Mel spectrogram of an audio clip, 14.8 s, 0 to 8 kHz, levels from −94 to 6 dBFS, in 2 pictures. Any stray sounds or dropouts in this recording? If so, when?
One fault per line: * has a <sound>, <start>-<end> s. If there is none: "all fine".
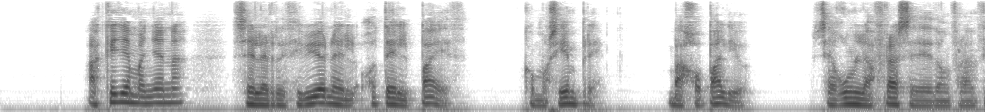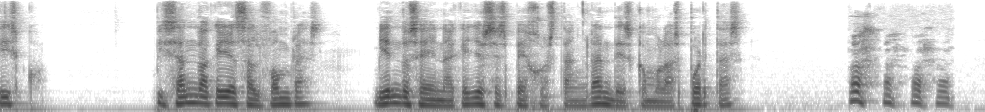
* has a laugh, 13.7-14.6 s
